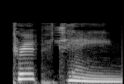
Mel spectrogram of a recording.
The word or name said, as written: triptane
